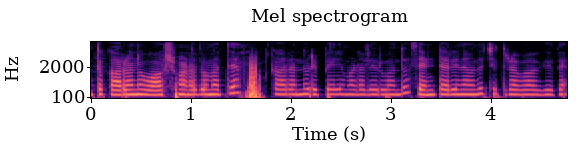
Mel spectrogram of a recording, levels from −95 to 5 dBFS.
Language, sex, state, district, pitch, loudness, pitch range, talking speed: Kannada, female, Karnataka, Bijapur, 250 Hz, -25 LUFS, 245-255 Hz, 175 wpm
